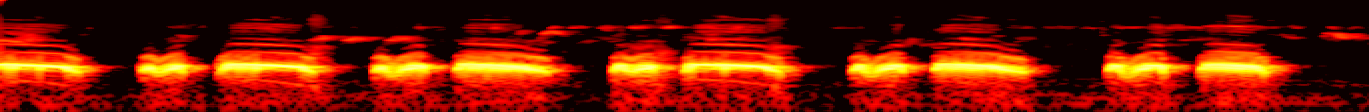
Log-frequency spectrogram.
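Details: Spotted dove, a kept decoy bird, giving repeated coos meant to excite newly caged doves; evenly spaced pairs of soft throaty notes, a brief clipped note followed by a longer falling one, about eight in a row; quiet background.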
